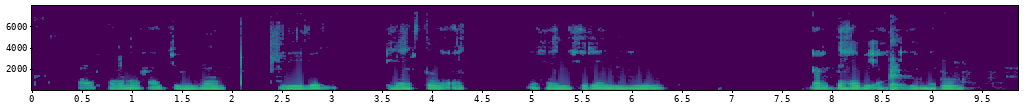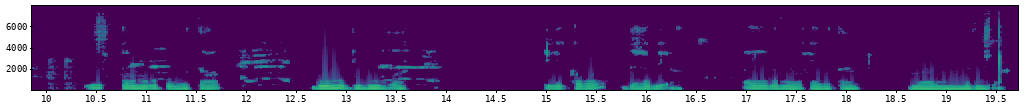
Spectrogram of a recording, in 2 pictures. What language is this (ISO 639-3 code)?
som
